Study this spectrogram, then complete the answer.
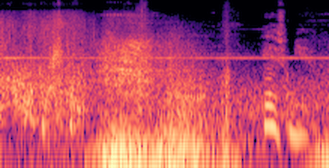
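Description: A large bird beats its wings with a deep whoosh.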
